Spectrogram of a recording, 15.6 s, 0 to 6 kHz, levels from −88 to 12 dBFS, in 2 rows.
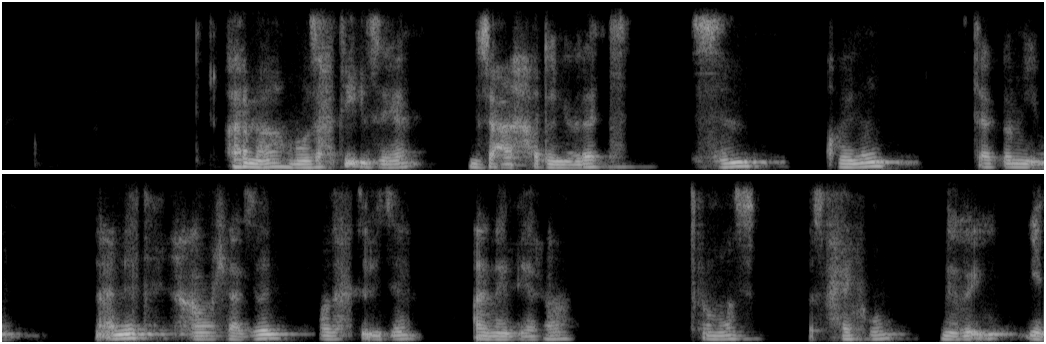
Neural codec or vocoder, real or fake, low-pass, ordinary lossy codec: codec, 44.1 kHz, 2.6 kbps, DAC; fake; 5.4 kHz; Opus, 24 kbps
